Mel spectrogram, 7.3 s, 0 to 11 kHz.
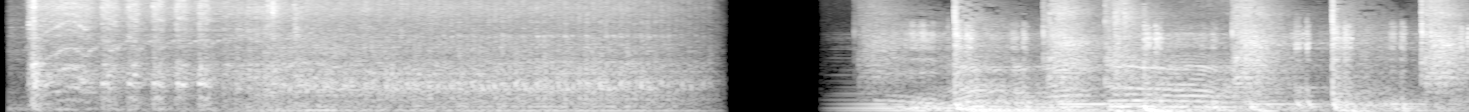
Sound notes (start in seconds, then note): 0.1 car engine starting noise; 4.2 upbeat music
